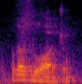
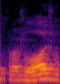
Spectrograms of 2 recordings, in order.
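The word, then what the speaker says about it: Proslogion: Eu acho que se pronuncia assim, prosló.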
